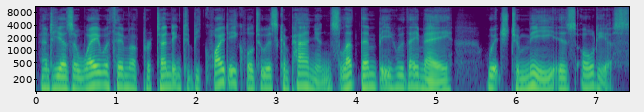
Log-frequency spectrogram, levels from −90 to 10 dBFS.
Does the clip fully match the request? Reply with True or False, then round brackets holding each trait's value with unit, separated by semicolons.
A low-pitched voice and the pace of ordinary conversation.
False (115 Hz; 220 wpm)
